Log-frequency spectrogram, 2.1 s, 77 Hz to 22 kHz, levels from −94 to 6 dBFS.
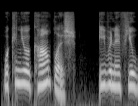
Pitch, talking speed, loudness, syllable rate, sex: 220 Hz, 200 wpm, -19 LUFS, 5.9 syllables/s, female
